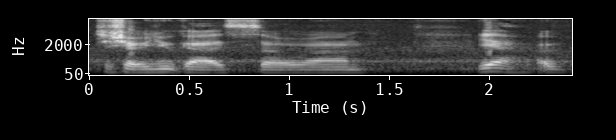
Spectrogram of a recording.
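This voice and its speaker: A man giving a casual hands-on demonstration, explaining things in a hesitant, halting way. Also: lowish voice, little pitch movement, low-quality recording. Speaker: presenter of a radio equipment test. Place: indoors at a wooden workbench. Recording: faint room noise. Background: faint background noise.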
